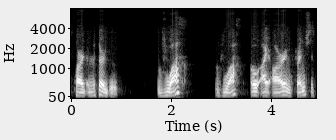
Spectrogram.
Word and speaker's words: voir: Voir, voir, OIR in French is pronounced voir, sorry.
